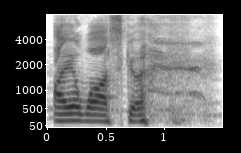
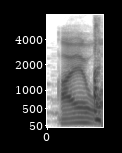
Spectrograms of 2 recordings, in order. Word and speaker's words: ayahuasca: I'm looking up how to pronounce ayahuasca. Ayahuasca.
